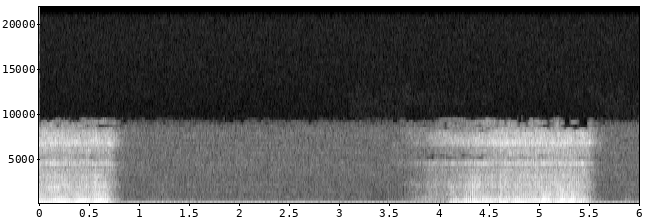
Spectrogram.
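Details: Two loud, low rattling snores about three and a half seconds apart over steady background hum, recorded with a smartphone snoring app during sleep.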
